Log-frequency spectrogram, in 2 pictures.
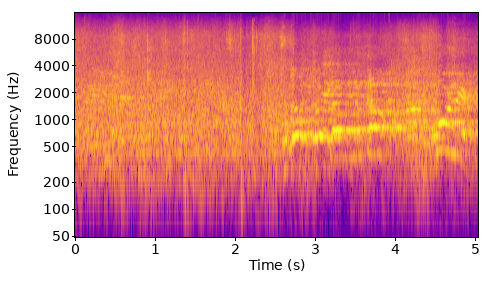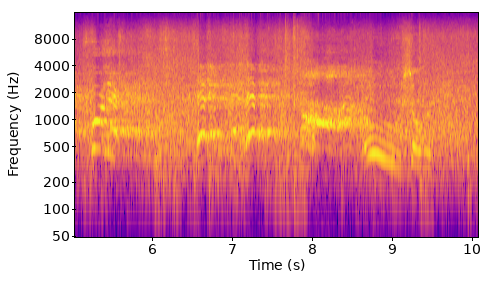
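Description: Wrestling room practice noise: a steady hubbub of many wrestlers drilling, with scattered thuds of bodies and feet on the mats. Raised voices call out from about three seconds in to near the end.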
